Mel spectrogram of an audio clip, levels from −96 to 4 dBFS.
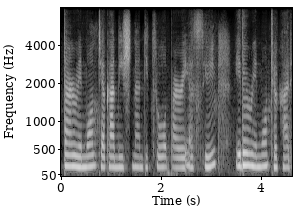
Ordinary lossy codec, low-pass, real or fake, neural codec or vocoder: none; none; fake; codec, 16 kHz, 0.5 kbps, X-Codec, HuBERT features, trained on general audio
